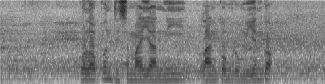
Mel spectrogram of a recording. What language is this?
Javanese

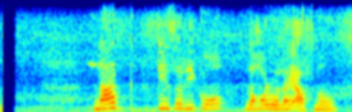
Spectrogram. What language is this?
Nepali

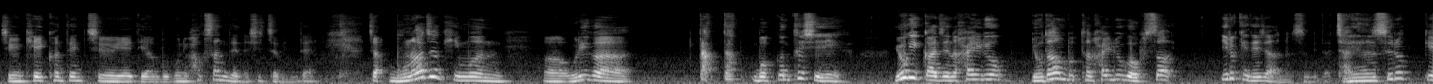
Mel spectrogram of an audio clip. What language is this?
Korean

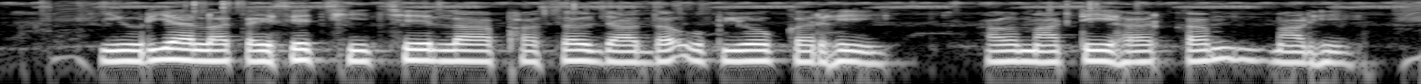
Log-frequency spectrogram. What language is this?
Chhattisgarhi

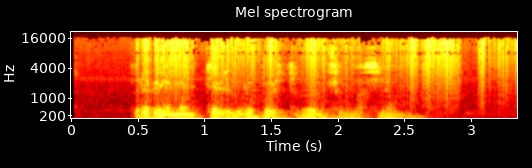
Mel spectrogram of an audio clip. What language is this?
Spanish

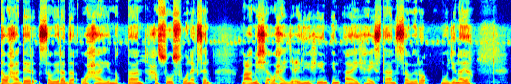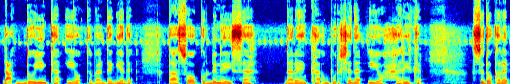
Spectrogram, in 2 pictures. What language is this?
Somali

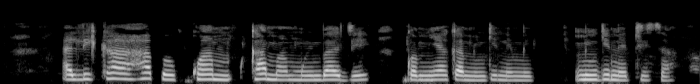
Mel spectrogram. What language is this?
Swahili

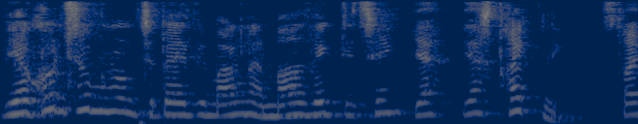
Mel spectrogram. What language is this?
Danish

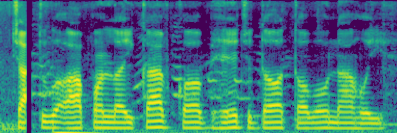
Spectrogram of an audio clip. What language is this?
Bhojpuri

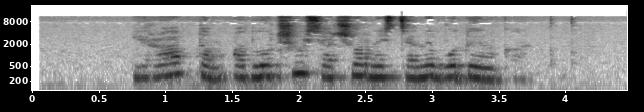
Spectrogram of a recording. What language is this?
Belarusian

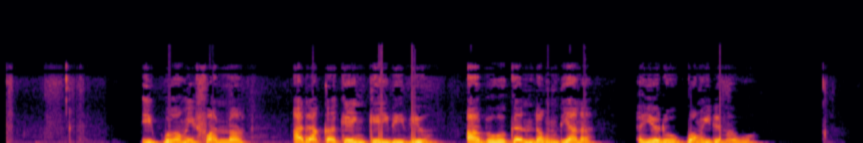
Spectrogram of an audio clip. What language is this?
Ibibio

